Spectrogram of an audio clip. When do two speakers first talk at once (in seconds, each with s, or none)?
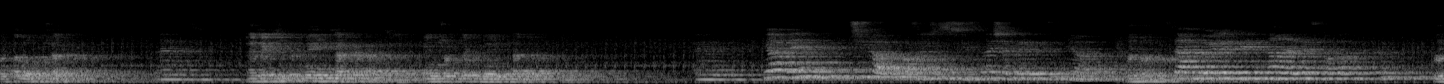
none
